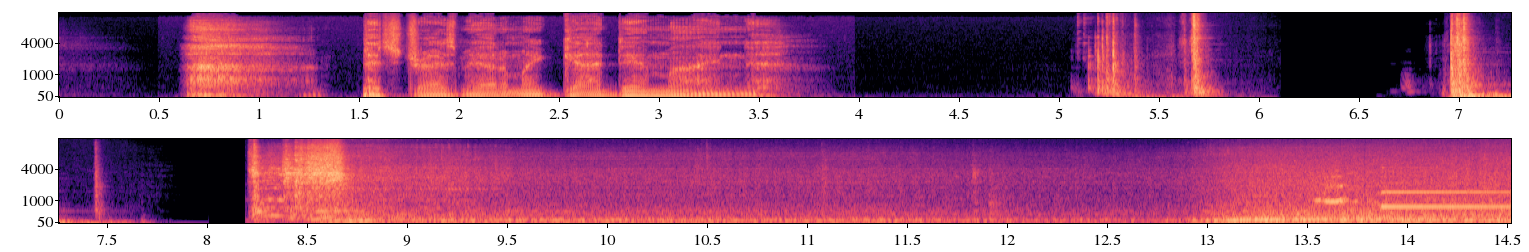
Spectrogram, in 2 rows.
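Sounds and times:
speech: 0:01.6 - 0:03.7
car doors thumping: 0:05.1 - 0:05.8, 0:06.9 - 0:07.7
car engine running while driving: 0:08.3 - 0:14.5.

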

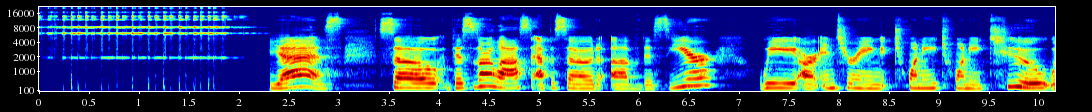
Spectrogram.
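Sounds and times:
bell ringing rapidly: 0:00.0 - 0:02.2
speech: 0:02.3 - 0:10.1.

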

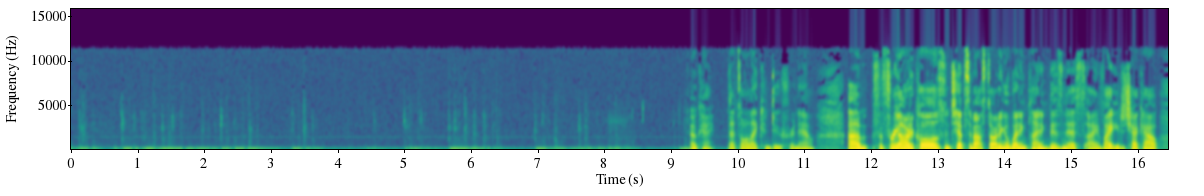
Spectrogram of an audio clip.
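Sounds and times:
steady low hum: 0:00.0 - 0:11.3
typing on a computer keyboard: 0:00.1 - 0:03.7, 0:05.0 - 0:07.9
speech: 0:09.3 - 0:16.4.

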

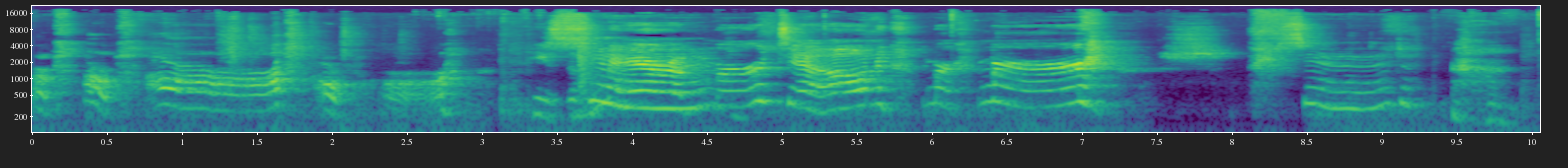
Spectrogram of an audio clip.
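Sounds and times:
dog whining: 0:00.0 - 0:03.0
speech: 0:00.2 - 0:09.9.

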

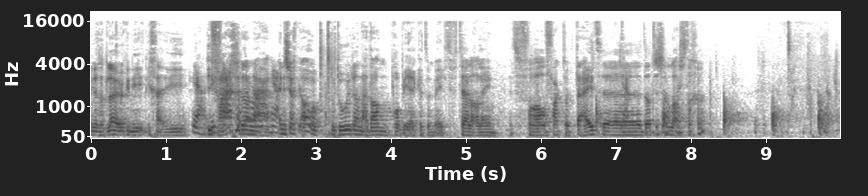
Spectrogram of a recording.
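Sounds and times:
speech: 0:00.0 - 0:08.6
heel strike footsteps of people walking along a corridor: 0:06.5 - 0:09.9.

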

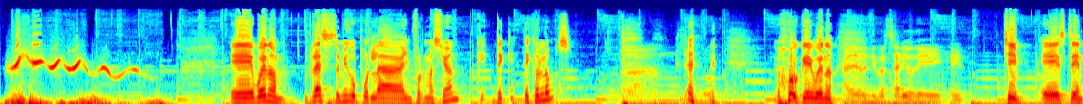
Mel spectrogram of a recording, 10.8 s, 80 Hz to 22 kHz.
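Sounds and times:
bird-like whistle warbling and trilling: 0:00.0 - 0:01.5
speech: 0:02.3 - 0:05.8, 0:06.8 - 0:10.8
laughter: 0:06.2 - 0:07.4.

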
